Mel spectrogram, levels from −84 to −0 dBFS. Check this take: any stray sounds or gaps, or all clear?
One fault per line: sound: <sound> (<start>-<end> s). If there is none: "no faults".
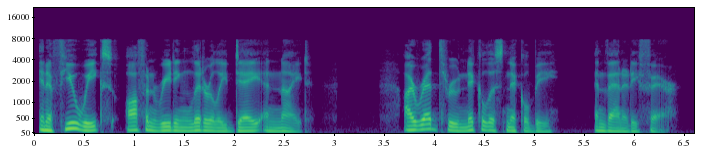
no faults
